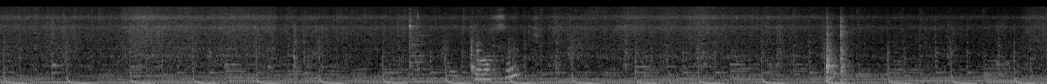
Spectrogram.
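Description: Batter-fried fish pieces being stirred and tossed in a hot non-stick kadai of garlic, spring onion and green chilli sauce, sizzling, with a wooden spatula scraping the pan and one sharp knock about eight seconds in. Background music with a steady beat plays underneath.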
